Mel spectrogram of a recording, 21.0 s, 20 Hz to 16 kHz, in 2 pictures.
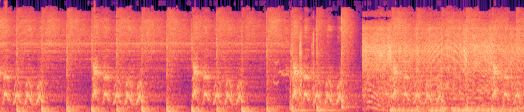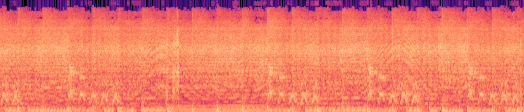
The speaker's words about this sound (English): What are you going to do in the 21st century? Well, of course, you're going to do a remix of the dog barking and blast it at your neighbors through your patio speakers at maximum volume.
